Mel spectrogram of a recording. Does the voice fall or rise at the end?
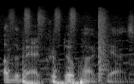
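fall. The voice falls at the end.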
